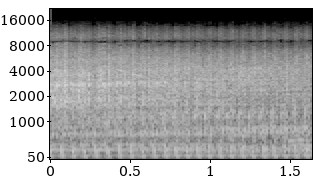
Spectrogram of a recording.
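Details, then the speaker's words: Kawasaki KFX400 ATV single-cylinder engine after starter clutch replacement, started with key: even quick thumping at steady idle, no misses or knock; runs fantastic. "we're going to try to flip it now see what happens um she runs fantastic"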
